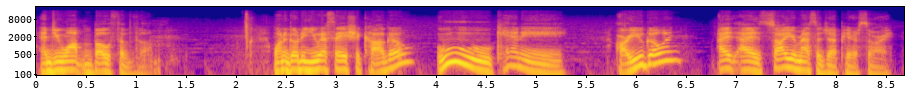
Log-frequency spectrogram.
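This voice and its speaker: A man's voice: mid-range voice, wildly swooping pitch, moderate pace, a little mellow, dry recording, soft background music. A man hosting a casual live stream, greeting viewers by name and spelling out chat commands.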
